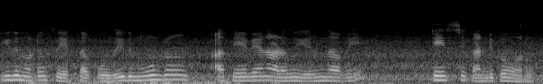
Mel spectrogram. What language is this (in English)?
Tamil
